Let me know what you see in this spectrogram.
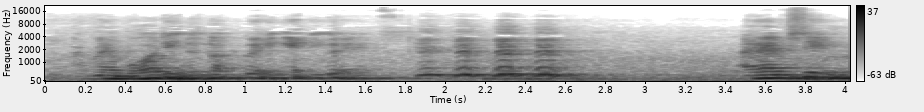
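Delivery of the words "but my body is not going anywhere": normal talking voice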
